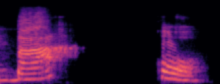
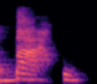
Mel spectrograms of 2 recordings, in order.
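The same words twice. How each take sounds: First: The word is said slowly with every sound stressed. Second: The word is said quickly, like normal speech. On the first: "Eu estou enfatizando" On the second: "mas a gente fala rápido"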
